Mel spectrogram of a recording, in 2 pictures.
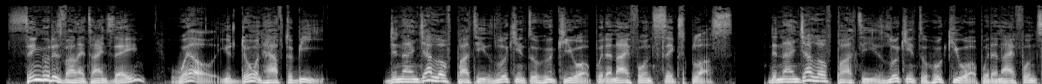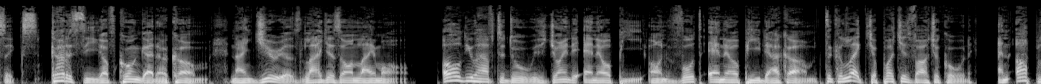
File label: English African, African Male; Naija Love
